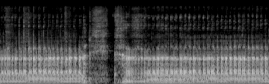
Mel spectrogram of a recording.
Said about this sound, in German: Aber warum rennt sie um ihr Leben? Wir vernehmen es jetzt, man hört eine Kettensäge knattern.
